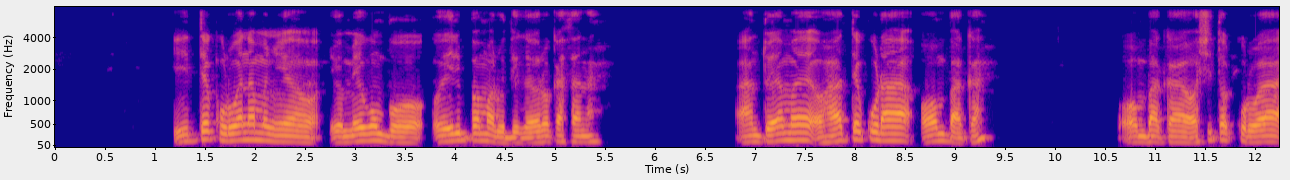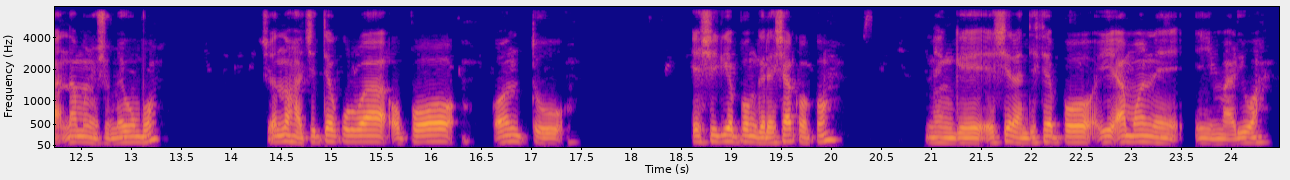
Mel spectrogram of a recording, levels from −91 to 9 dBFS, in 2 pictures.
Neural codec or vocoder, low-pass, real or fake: none; 7.2 kHz; real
